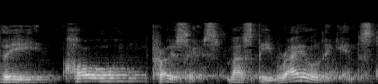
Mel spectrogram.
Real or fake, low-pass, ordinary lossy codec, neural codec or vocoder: fake; 7.2 kHz; MP3, 32 kbps; codec, 16 kHz, 4.8 kbps, FACodec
